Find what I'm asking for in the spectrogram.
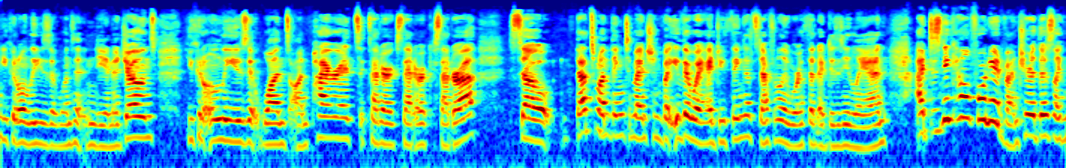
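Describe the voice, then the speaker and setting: A woman with a slightly raspy, hoarse voice from getting over the flu, chatting enthusiastically through a casual Q&A vlog with lots of "like" fillers. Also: mid-range voice, fairly bright tone. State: recovering from a flu, a bit hoarse. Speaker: lifestyle vlogger.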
